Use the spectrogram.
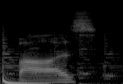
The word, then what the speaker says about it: vase: Vase. Vase. Every vase. Vase. It rhymes with face.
